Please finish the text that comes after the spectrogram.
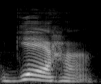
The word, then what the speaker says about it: guerra: Ou seja, realmente você não você não escuta o som do U. Você você escuta o som do G. Então, por exemplo, quando você fala assim, ó, guerra, isso aqui é um dígrafo. Por quê? Porque você tem duas letras e um único som. E por que que é um dígrafo consonantal e não vocálico? Porque é o som da consoante que prevalece. O a vogal você nem pronuncia, entendeu?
